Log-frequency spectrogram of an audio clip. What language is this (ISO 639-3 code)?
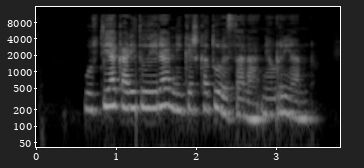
eus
